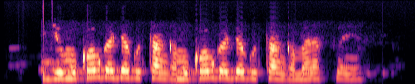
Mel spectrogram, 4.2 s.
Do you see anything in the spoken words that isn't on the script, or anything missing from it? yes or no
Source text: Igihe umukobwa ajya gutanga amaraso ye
yes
